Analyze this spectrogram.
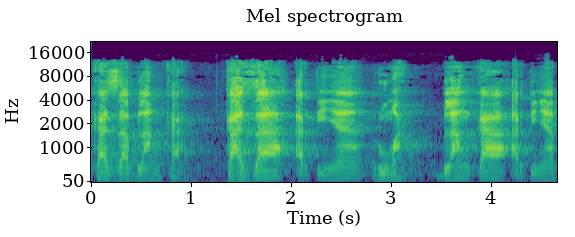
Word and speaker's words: Casablanca: nama negaranya Maroko ibukotanya tulisannya Casablanca cara bacanya Kasablanka Kaza artinya rumah blanka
